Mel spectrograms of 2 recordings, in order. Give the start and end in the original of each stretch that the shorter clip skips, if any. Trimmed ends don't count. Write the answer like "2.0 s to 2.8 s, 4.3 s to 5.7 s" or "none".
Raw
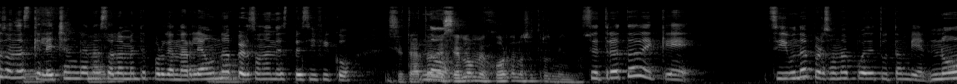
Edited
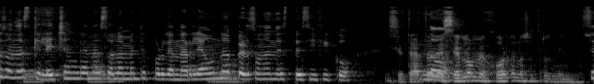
none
